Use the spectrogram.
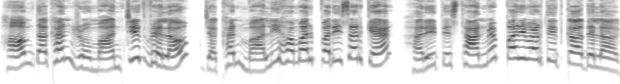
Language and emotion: Maithili, happy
